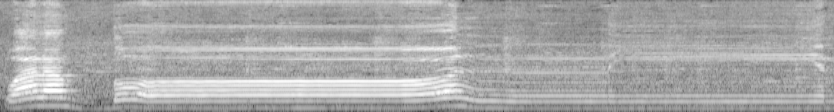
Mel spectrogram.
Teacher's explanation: Do itu mad, di depannya ada huruf lam bertasydid. Makanya jadi panjang 6 harkat. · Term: mad lazim mustaqal kalimi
